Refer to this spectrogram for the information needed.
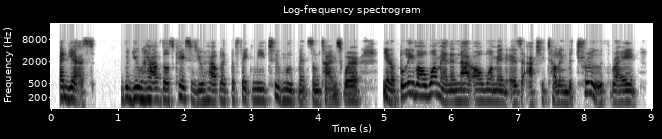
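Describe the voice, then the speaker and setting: A woman with an American accent has an ordinary speaking voice, fairly low in pitch. She talks at a fairly quick pace with lively intonation. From California, Los Angeles. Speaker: founder of a parents' advocacy group. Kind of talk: podcast interview.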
